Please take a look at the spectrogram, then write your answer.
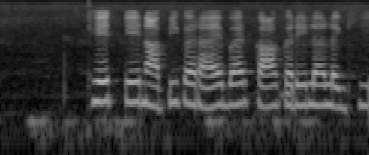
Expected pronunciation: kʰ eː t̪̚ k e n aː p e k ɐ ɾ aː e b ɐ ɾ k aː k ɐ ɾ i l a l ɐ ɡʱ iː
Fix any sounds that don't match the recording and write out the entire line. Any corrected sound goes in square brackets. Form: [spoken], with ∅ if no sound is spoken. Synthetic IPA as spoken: kʰ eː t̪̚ k e n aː p [i] k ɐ ɾ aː e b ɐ ɾ k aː k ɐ ɾ [e] l a l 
